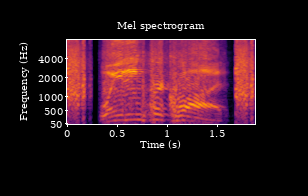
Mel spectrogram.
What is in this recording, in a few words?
male waiting; lmctf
